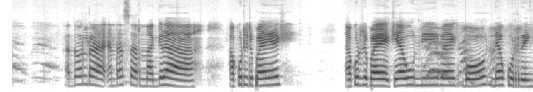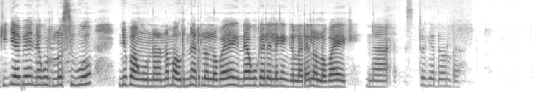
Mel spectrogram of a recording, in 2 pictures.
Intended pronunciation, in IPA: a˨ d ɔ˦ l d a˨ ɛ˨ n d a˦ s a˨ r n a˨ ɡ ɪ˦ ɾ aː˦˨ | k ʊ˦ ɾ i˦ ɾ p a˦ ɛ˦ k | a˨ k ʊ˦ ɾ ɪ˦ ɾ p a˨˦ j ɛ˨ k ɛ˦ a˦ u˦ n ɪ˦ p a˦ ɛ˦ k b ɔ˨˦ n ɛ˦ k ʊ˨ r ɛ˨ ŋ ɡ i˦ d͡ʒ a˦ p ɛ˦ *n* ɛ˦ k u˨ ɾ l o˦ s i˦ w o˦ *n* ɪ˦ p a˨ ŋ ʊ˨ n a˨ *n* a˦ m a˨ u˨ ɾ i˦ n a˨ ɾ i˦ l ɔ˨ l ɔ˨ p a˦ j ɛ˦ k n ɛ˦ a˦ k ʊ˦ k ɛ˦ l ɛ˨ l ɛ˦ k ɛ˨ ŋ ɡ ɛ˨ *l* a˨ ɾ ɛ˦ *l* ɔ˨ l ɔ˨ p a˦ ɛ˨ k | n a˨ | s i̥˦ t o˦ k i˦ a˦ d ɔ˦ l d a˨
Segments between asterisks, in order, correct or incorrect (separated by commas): correct, correct, correct, correct, correct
